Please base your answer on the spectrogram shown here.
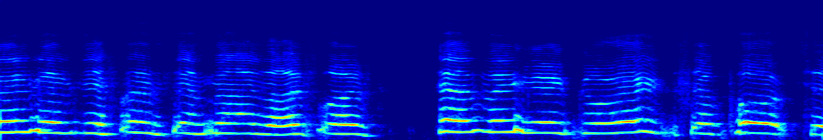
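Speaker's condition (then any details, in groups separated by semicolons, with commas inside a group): Traumatic brain injury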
